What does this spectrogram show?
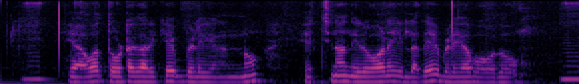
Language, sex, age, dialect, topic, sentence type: Kannada, male, 31-35, Mysore Kannada, agriculture, question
